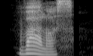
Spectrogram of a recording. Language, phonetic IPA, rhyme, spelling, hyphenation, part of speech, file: Hungarian, [ˈvaːlɒs], -ɒs, válasz, vá‧lasz, noun, Hu-válasz.ogg
- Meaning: answer, reply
